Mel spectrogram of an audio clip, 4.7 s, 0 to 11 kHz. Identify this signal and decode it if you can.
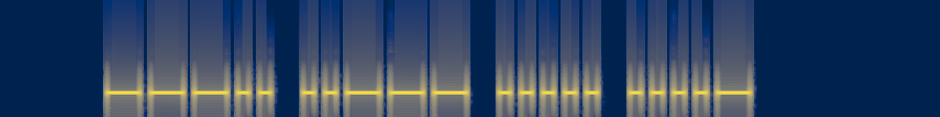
Morse code, heard as a keyed tone, about 22 wpm, 700 Hz. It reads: 8254
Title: Common Cut Numbers - 4-Digit 22wpm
